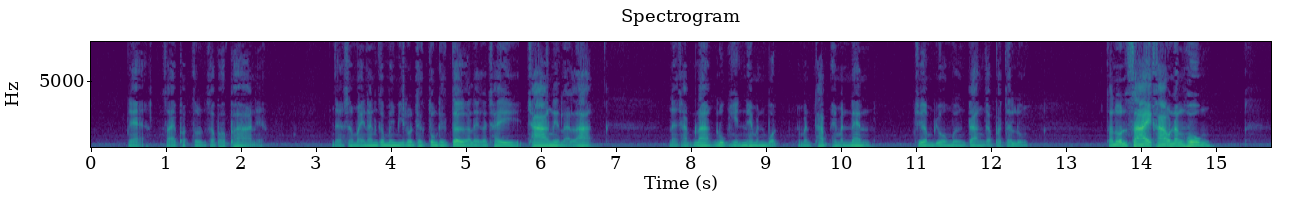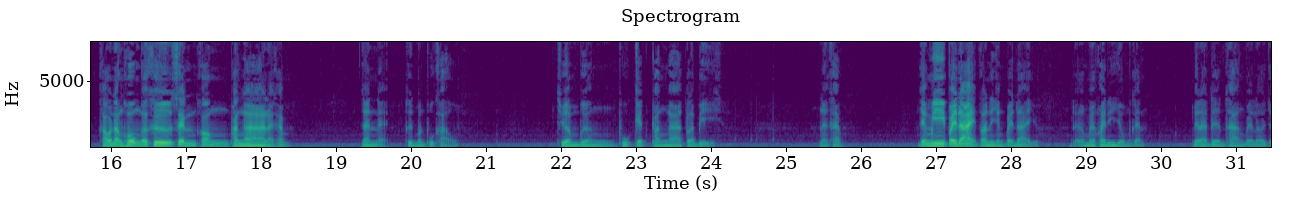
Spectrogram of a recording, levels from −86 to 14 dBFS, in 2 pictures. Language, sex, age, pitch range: Thai, male, 60-79, 85-120 Hz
